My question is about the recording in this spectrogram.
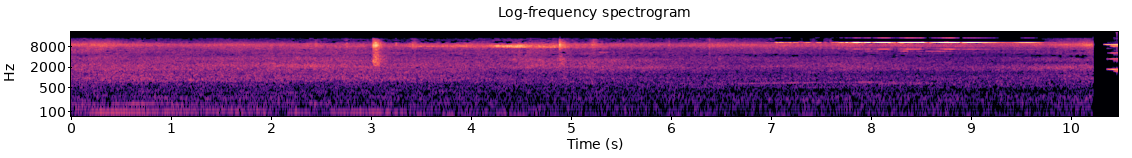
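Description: City street traffic: cars and other road vehicles running and passing in a steady rumble, with one engine's hum loudest over the first few seconds and a single click about three seconds in.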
